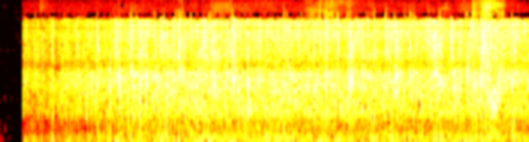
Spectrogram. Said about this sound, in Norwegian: Det høres nesten ut som noe som koker, liksom. Ja, det gjør det. Steker, nesten. Men det reker. Det der er pistolreka, tusenvis av pistolreka under vann som sitter og lager de her boblene som knuses da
